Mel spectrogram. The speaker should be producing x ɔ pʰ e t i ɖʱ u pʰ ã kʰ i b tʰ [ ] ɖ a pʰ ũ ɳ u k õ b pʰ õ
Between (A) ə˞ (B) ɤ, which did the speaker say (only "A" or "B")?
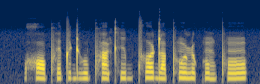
B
